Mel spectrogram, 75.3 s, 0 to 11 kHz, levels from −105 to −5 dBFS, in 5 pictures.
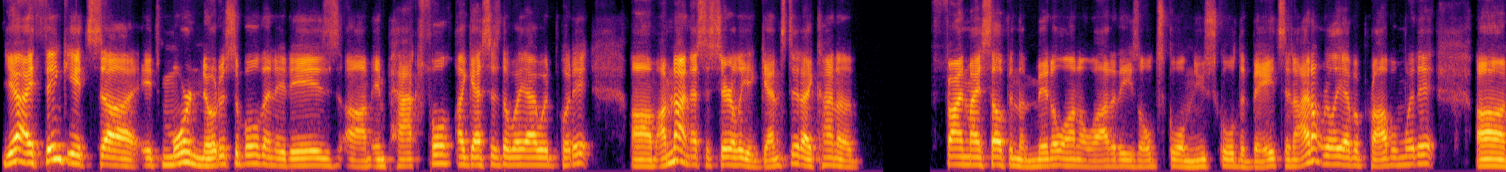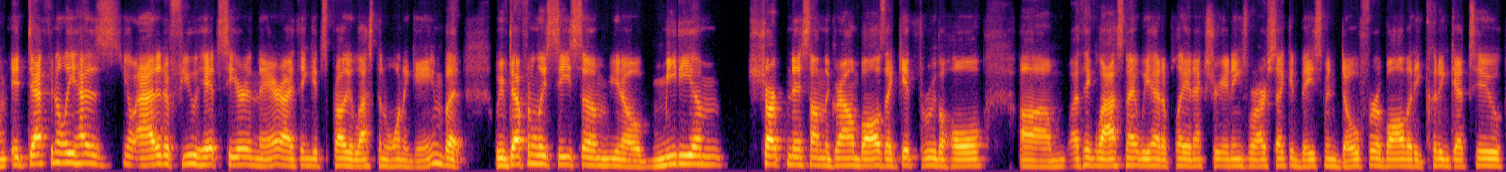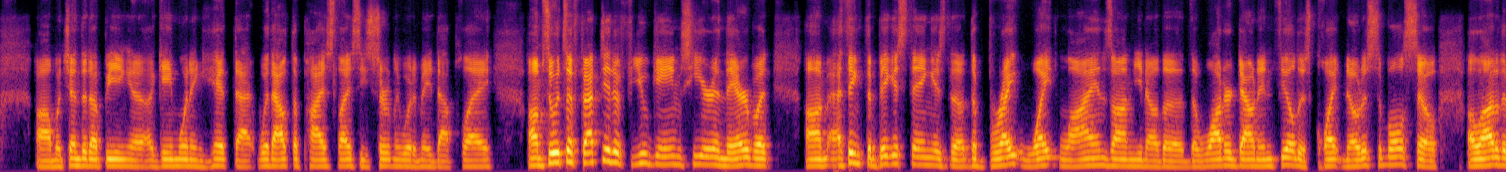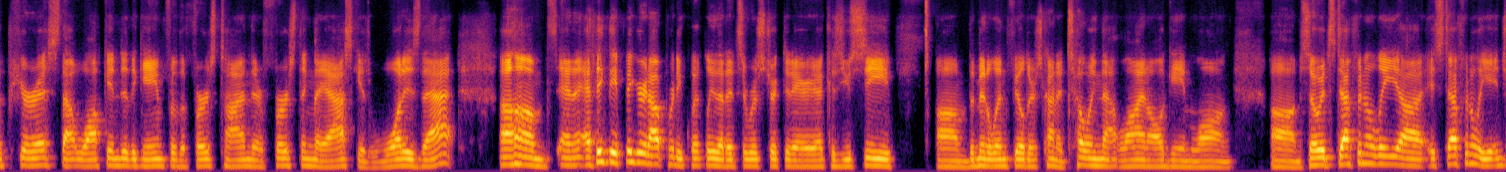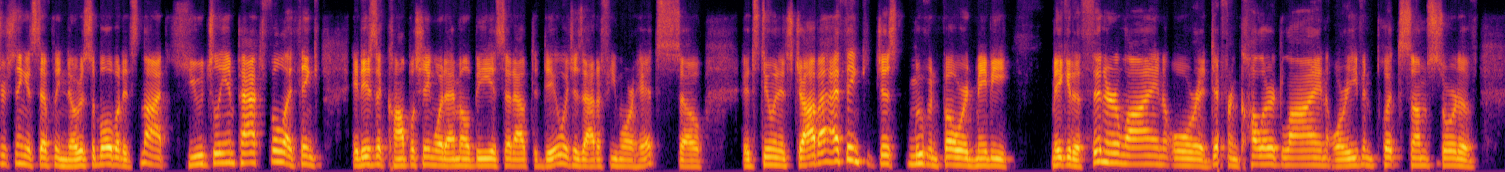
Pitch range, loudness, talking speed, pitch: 125-150 Hz, -20 LUFS, 230 wpm, 130 Hz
